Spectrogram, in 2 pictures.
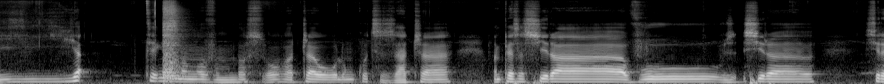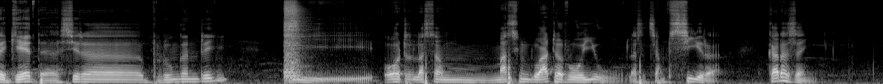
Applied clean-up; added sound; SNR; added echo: none; Hi-hat; 5 dB; none.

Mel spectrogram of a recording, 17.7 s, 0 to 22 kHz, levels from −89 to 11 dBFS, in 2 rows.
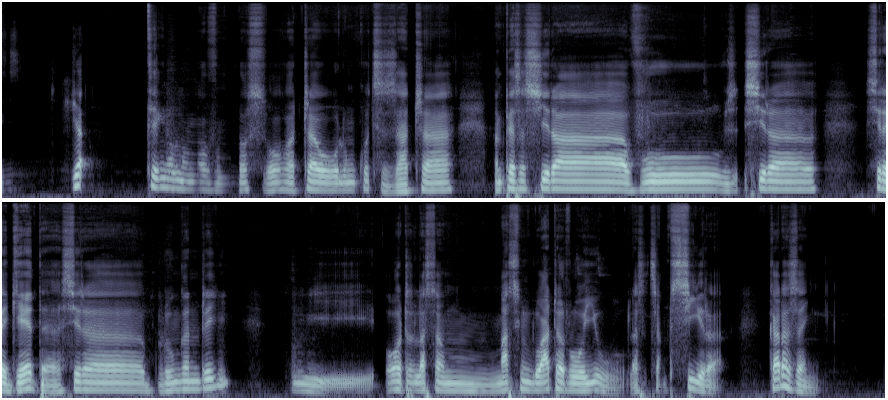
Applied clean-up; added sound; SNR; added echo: neural mask model DeepFilterNet 3.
